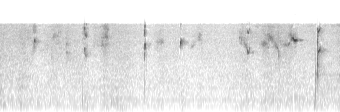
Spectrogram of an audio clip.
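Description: Marker pen squeaking on a whiteboard in a string of short, high chirps as figures are written, with a sharp tick a little under two seconds in.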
